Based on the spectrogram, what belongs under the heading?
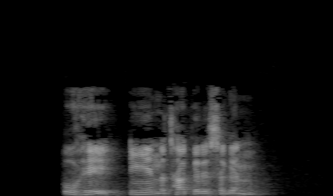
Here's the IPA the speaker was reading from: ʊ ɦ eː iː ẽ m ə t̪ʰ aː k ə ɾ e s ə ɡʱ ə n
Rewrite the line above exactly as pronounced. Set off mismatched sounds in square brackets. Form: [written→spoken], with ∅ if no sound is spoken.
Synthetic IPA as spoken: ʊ ɦ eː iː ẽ [m→n] ə t̪ʰ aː k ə ɾ e s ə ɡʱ ə n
